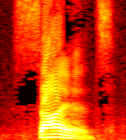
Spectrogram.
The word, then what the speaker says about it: science: many days ago and we had done the word science and not science I am very interested in the subject called science so when he do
